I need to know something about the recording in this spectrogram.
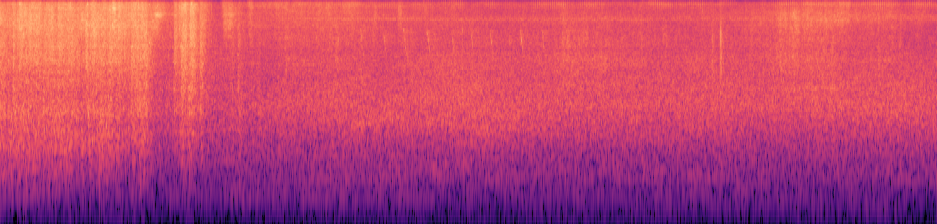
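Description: An electric train rumbles along the tracks as it approaches.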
